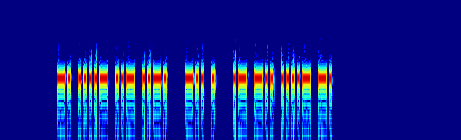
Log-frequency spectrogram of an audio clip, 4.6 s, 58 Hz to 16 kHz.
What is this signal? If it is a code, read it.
Morse code, heard as a keyed tone, about 47 wpm, 700 Hz. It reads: N4UF DE AD4N
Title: USA Callsign DE Callsign - 4 Characters - 45wpm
